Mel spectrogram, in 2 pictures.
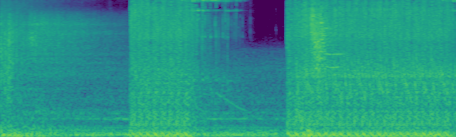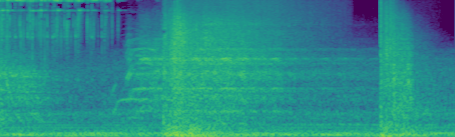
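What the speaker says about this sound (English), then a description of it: "Let's go ahead and shoot him." Rapid automatic gunfire from an Arachnos Soldier in City of Villains rattles in several loud bursts, each a second or more long, separated by brief pauses, close and dense with no speech over it.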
